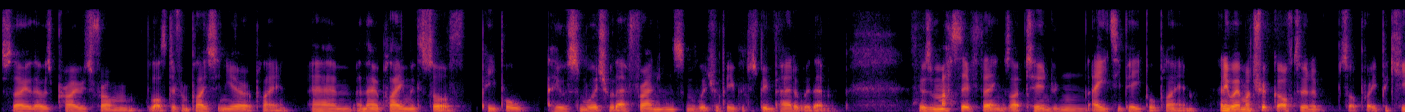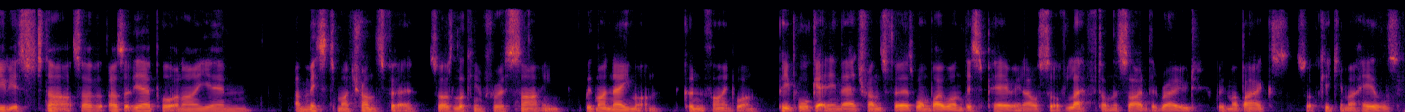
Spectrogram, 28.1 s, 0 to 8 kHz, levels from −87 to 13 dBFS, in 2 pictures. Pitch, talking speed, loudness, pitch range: 90 Hz, 250 wpm, -25 LUFS, 85-95 Hz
